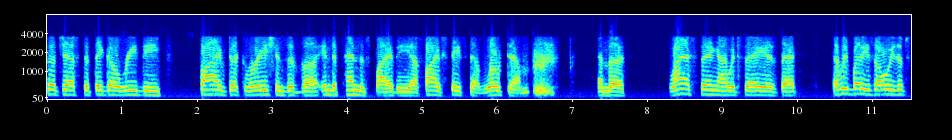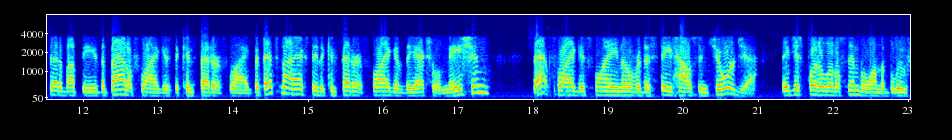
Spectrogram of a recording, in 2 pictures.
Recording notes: unique magazine format call-in show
